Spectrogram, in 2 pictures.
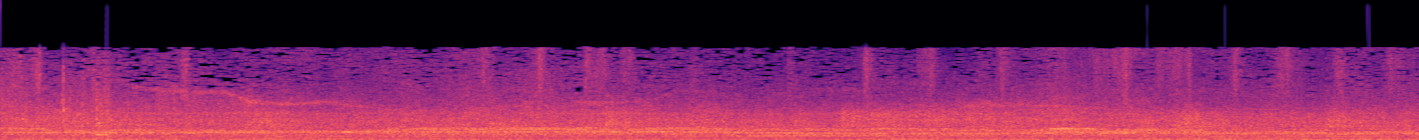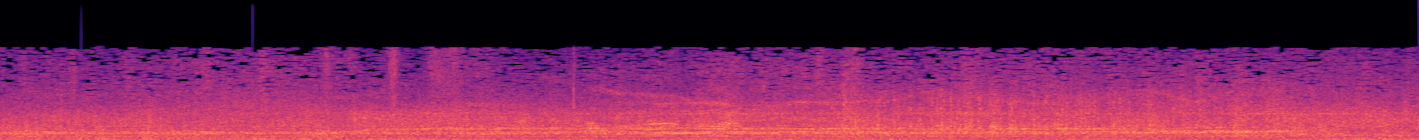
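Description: Tornado wind sound effect: a loud, steady roar with a wavering, howling whistle over it that sweeps upward near the end.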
